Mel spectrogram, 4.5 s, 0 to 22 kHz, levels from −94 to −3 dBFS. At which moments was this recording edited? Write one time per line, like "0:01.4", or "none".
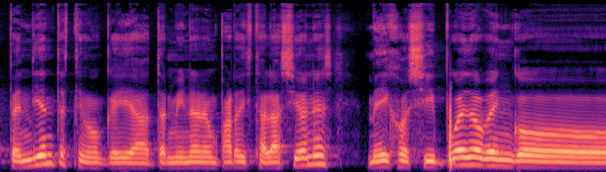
0:02.6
